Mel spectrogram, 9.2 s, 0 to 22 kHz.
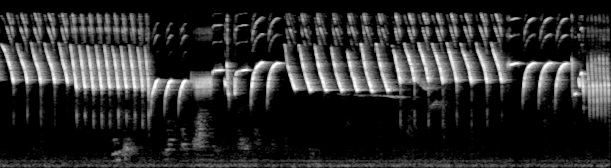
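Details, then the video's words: Canary lure song to stir other canaries: series of fast down-sweeping notes, a brief lower warbling interlude, then more rapid sweeping phrases and a buzzy ending, loud and clear. "99,99% Pasti Kenari Lain Langsung Respon Dengan Pancingan Kenari Gacor Lagu Istimewa Ini"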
